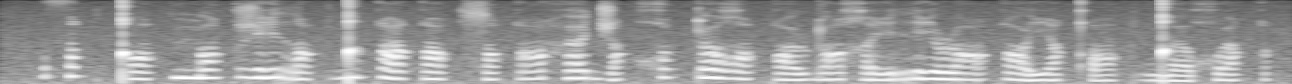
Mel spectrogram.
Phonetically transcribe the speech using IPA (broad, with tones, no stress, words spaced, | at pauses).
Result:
θɛ˥qǃɔː˩˧qnːɔː˧˥q ʒi˧˥rɑ˩˧qŋ͡ǃə˥q ji˩˧qjʊ˩˧q sɔ˩˧q ɑ˧˥hɜ˧˥ d͡ʒɜ˩˧qχʷi˥qʈʊː˥ʁɒ˧ quː˩˧ɖɑ˧χiː˩˧ri˥ ɹɑː˧qɹiː˩˧qʼɔː˩˧q ŋ͡ǃəː˩ χʷɛ˧q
